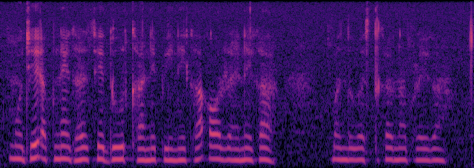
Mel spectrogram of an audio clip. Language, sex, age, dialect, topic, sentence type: Hindi, female, 18-24, Kanauji Braj Bhasha, banking, statement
